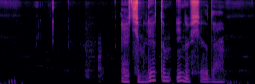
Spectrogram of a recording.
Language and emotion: Russian, sad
